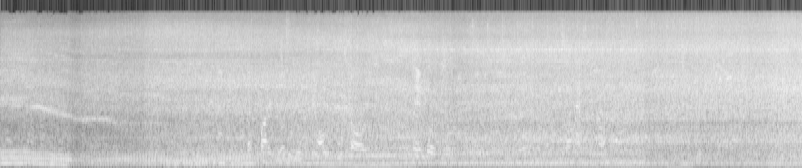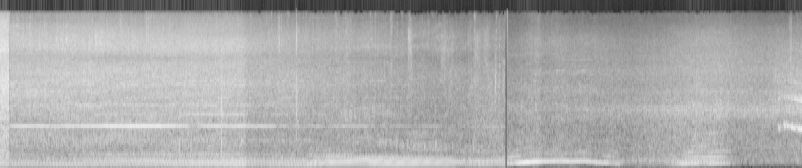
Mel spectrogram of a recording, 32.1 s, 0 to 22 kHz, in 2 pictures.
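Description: Ferrari 348's V8 engine idling, blipped so the revs rise and fall just after the start and twice more near the end; the last rev is the loudest.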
